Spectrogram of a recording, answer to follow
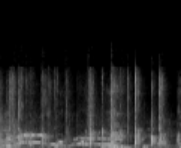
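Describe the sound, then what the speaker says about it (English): An open mic night audience breaks into quick, uneven bursts of clapping, with voices and excited calls mixed in close by. "Clap it up"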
